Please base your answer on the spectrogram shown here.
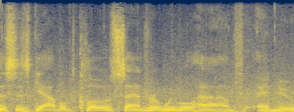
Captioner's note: applause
